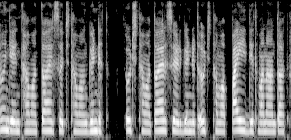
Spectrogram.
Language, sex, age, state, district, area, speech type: Kashmiri, female, 45-60, Jammu and Kashmir, Baramulla, rural, spontaneous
